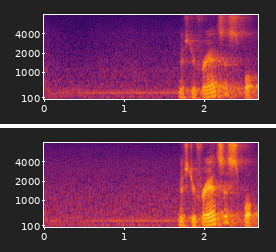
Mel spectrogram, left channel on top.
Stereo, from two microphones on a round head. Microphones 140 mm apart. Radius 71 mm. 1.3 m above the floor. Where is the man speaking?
50° right (ahead or behind), 0.5 m.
